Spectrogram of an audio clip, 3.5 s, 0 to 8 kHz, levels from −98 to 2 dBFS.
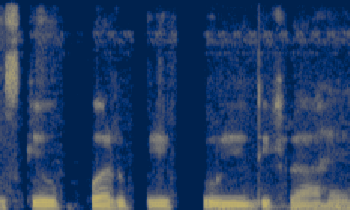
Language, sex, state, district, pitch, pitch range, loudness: Hindi, male, Jharkhand, Sahebganj, 100 Hz, 95-105 Hz, -27 LUFS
